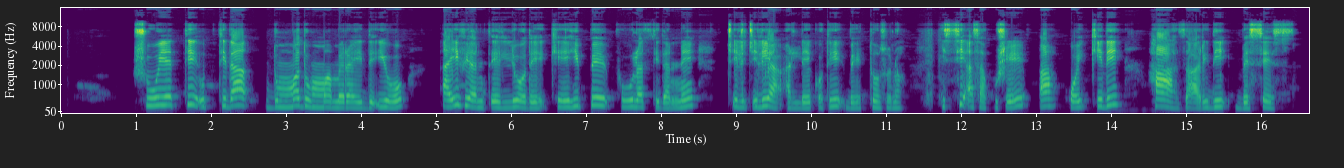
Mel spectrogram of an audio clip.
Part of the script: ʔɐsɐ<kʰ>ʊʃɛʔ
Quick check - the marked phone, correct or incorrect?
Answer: incorrect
